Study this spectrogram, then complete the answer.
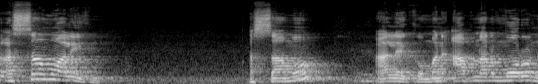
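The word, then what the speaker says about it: السلام عليكم: হয়ে যাবে সালামের লামকে সাইলেন্ট করা বুঝেন তো উচ্চারণ করলেন না আপনি তাহলে ওর মানে মরণ হয়ে গেল এজন্য আপনি আসসালামু আলাইকুম বলেন আর আসসালামু আলাইকুম বলেন সালাম আলাইকুম মানে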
